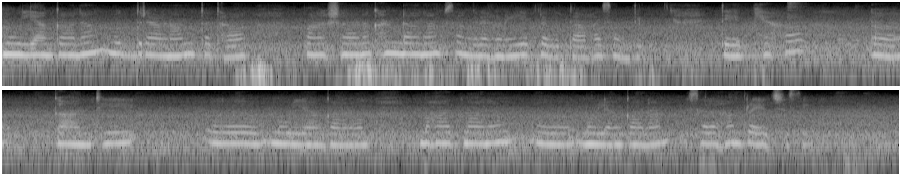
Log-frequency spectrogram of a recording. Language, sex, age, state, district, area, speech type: Sanskrit, female, 18-30, Kerala, Thrissur, urban, spontaneous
